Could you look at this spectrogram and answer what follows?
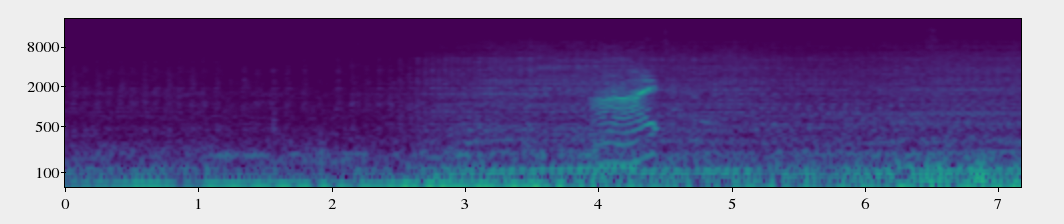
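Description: A Ford F150 pickup engine idles with a misfire, giving a steady low rumble throughout, close and fairly loud, with a brief rising whine partway through.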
